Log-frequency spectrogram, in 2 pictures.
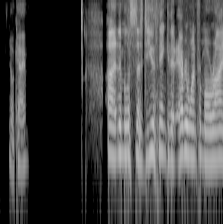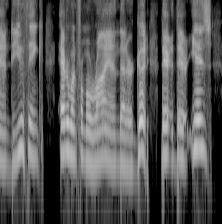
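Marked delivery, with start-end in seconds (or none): none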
